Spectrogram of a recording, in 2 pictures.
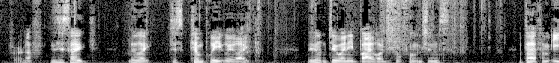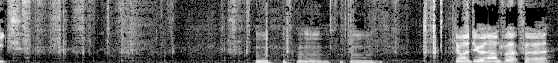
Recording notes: recorded in the Cinema car park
